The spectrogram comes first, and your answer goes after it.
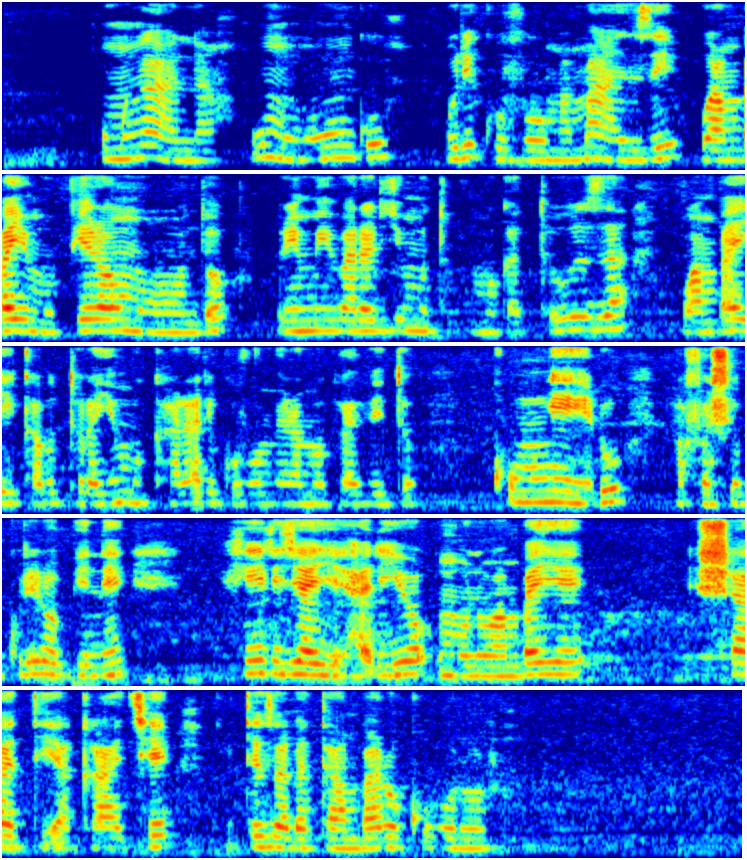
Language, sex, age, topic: Kinyarwanda, female, 18-24, health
